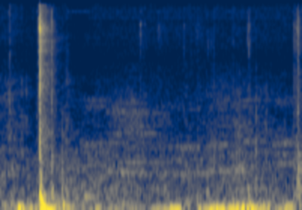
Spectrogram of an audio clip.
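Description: Computer keyboard keys tapped while writing Excel VBA code, a close uneven patter of clicks with one sharper keystroke, no talking.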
